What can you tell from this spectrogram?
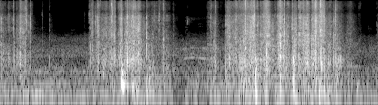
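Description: Shredded crinkle-paper filling and a cardboard box rustling and crackling as a pet rummages inside, in several bursts with the longest near the end.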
